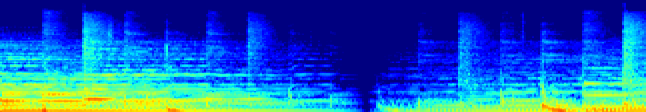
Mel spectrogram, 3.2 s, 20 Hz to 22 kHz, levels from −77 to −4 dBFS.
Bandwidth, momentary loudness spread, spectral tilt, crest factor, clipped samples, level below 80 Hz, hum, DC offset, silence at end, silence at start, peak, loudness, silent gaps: 15.5 kHz; 21 LU; -6 dB/octave; 16 dB; under 0.1%; -32 dBFS; none; under 0.1%; 0 s; 0 s; -10 dBFS; -28 LUFS; none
